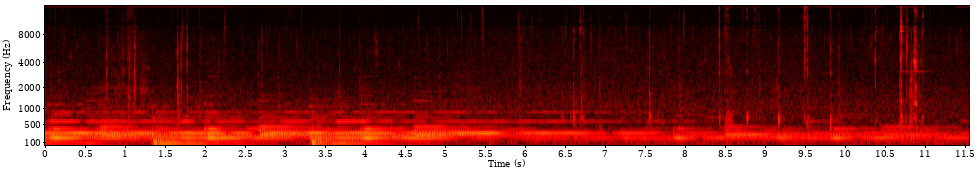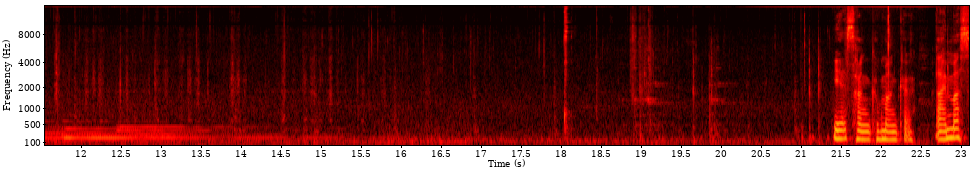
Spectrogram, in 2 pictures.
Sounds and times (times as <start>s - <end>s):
Music: 0.0s - 14.6s.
